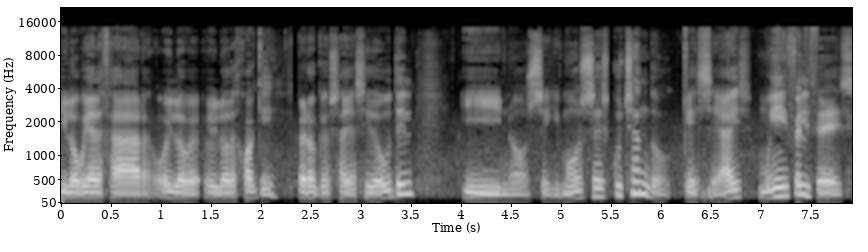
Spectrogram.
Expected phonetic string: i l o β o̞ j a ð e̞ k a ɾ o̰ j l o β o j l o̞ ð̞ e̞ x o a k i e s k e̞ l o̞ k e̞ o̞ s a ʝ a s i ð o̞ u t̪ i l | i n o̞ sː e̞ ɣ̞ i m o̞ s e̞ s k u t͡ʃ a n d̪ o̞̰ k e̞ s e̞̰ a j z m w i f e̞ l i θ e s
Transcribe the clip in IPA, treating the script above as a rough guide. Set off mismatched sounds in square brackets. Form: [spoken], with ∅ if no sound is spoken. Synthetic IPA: i l o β o̞ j a ð e̞ [x] a ɾ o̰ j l o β o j l o̞ ð̞ e̞ x o a k i e s [p] e̞ [ɾ] o̞ k e̞ o̞ s a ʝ a s i ð o̞ u t̪ i l | i n o̞ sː e̞ ɣ̞ i m o̞ s e̞ s k u t͡ʃ a n d̪ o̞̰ k e̞ s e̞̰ a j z m w i f e̞ l i θ e s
